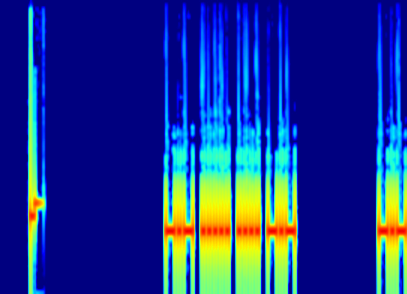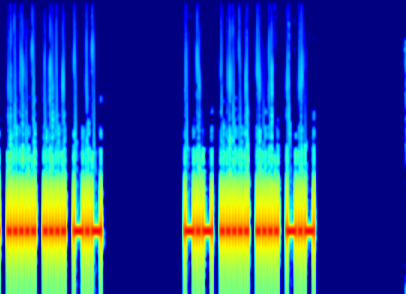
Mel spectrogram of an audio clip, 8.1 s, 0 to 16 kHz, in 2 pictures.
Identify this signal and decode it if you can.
Morse code, heard as a keyed tone, about 40 wpm, 700 Hz. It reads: K5HK K5HK K5HK
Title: Call Signs Repeated 2x - 40wpm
